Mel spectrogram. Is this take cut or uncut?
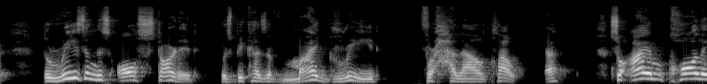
cut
